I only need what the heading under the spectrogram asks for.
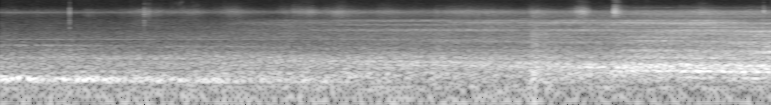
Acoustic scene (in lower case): subway station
